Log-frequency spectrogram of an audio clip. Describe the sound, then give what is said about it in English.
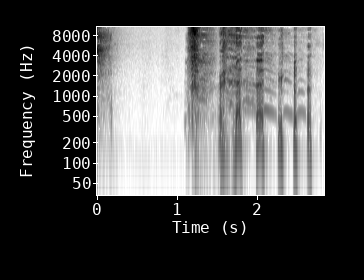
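A brief hiss, a pause, then a run of loud snorting inhales through the nose, an inverted sniffle, five or six in quick rhythmic succession, with no speech. “That was just an inverted sniffle, right?”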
